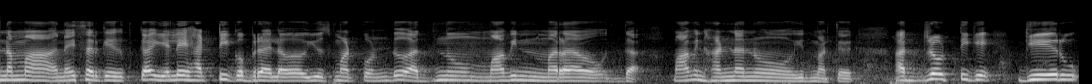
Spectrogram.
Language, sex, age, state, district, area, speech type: Kannada, female, 60+, Karnataka, Udupi, rural, spontaneous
